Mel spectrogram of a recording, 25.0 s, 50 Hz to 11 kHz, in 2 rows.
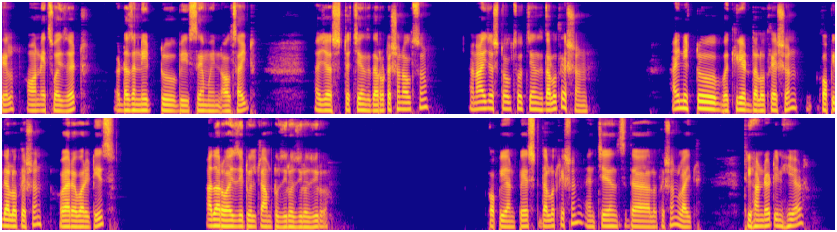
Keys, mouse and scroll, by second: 2.3-4.8 typing, 9.3-10.5 typing, 10.5 Return, 12.1 right click, 15.7 right click, 18.8 right click, 22.8-24.0 typing.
